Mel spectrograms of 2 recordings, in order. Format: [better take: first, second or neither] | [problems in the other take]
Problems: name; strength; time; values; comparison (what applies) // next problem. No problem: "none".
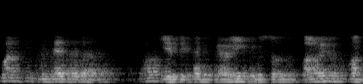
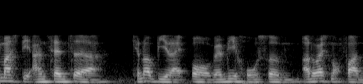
second | noise reduction (neural mask model DeepFilterNet 3)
